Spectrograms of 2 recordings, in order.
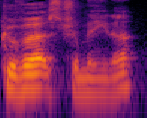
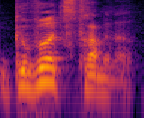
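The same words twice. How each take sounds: First: The name is said with an English pronunciation. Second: The name is said with a German pronunciation. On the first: "the way the English do it" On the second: "which is how the Germans pronounce it"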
